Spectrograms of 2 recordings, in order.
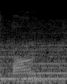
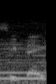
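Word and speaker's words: Sepang: It's pronounced Sapang. Yep. C. Sorry. American. Hey, I thought I've been calling Cang my whole life, too.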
